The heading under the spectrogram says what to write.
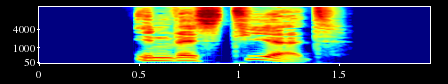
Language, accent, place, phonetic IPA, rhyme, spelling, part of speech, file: German, Germany, Berlin, [ɪnvɛsˈtiːɐ̯t], -iːɐ̯t, investiert, verb, De-investiert.ogg
- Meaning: 1. past participle of investieren 2. inflection of investieren: third-person singular present 3. inflection of investieren: second-person plural present 4. inflection of investieren: plural imperative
